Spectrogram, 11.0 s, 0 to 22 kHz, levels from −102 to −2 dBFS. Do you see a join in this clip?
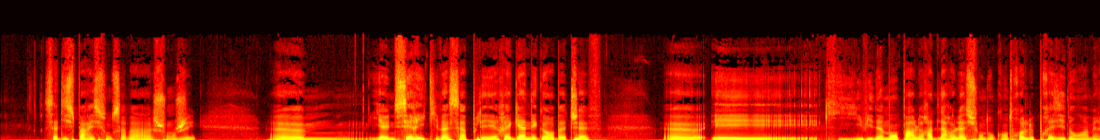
no; 0 cuts

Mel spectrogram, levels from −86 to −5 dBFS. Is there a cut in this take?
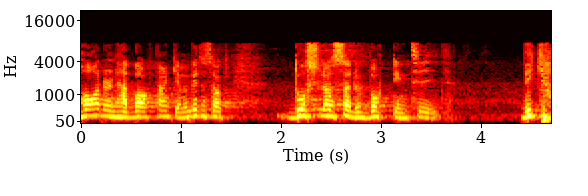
no; 0 cuts

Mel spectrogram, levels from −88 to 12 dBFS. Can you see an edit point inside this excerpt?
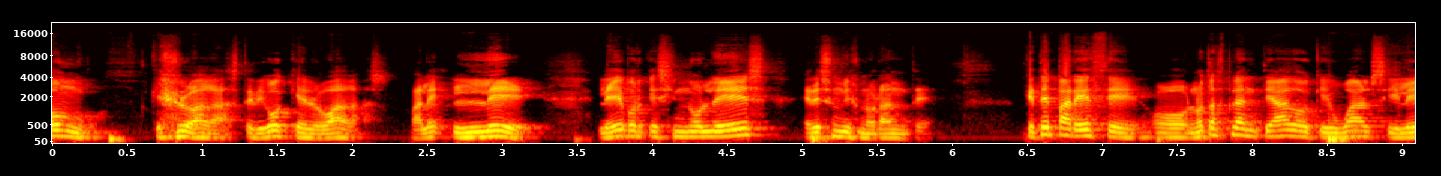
no; 0 cuts

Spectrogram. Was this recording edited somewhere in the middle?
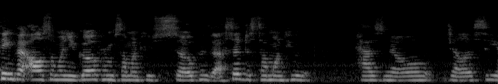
no; 0 cuts

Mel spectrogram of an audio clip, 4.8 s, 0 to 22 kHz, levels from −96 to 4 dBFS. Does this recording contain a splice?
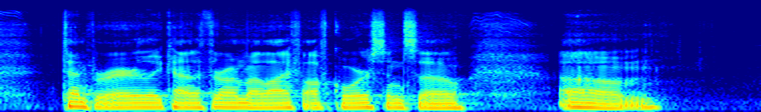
no; 0 cuts

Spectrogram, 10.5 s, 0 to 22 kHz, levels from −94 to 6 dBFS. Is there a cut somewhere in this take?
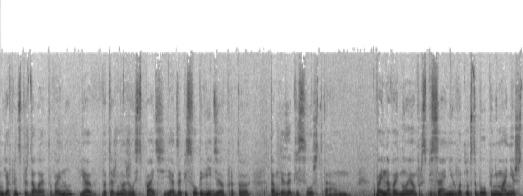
yes; 7 cuts; at 2.2 s, 3.5 s, 4.0 s, 5.6 s, 6.4 s, 8.3 s, 9.4 s

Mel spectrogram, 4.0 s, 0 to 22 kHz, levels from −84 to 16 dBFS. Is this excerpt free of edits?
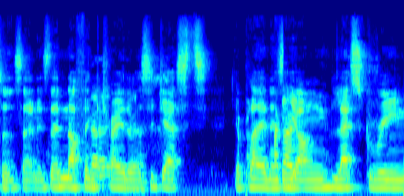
no; 3 cuts; at 1.0 s, 2.2 s, 2.8 s

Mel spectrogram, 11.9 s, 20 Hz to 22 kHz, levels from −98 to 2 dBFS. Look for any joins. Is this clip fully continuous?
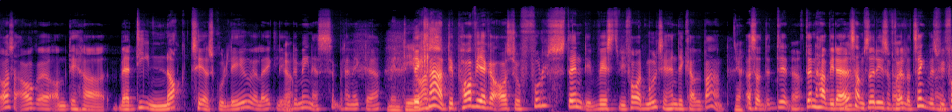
no; 1 cut; at 9.1 s

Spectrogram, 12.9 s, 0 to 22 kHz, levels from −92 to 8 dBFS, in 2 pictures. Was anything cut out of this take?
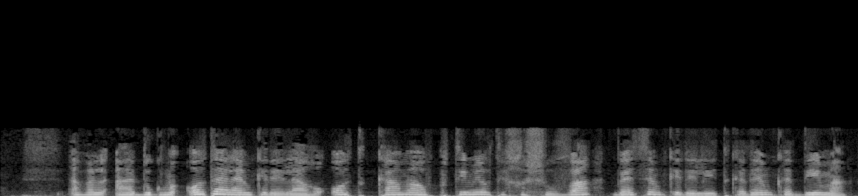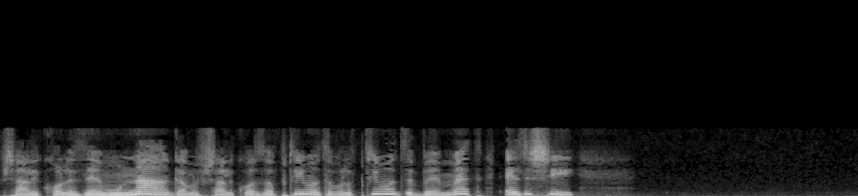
yes; 3 cuts; at 4.5 s, 6.4 s, 10.1 s

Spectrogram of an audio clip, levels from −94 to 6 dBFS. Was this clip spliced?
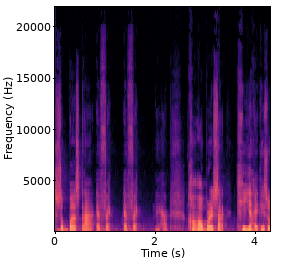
yes; 2 cuts; at 1.3 s, 3.4 s

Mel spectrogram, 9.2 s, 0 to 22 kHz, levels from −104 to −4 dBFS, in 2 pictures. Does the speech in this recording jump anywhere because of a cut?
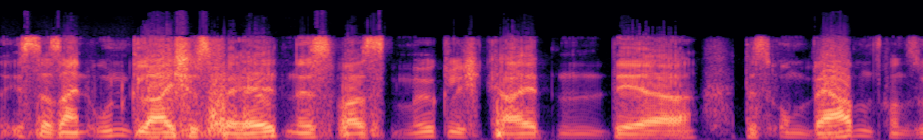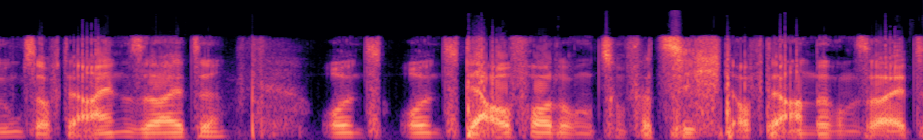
yes; 3 cuts; at 2.0 s, 4.4 s, 6.5 s

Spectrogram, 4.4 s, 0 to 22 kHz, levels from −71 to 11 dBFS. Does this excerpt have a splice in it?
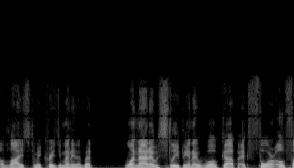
no; 0 cuts

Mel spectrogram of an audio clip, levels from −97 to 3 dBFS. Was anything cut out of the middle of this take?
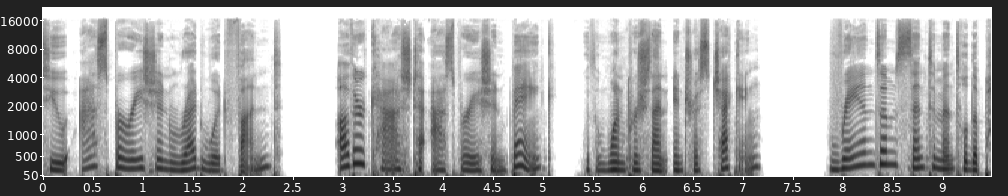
no; 0 cuts

